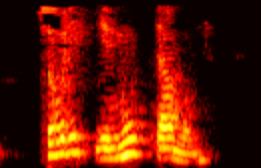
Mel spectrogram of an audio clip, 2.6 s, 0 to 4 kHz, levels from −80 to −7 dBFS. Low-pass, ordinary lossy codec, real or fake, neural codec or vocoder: 3.6 kHz; MP3, 16 kbps; fake; codec, 16 kHz, 1.1 kbps, Voila-Tokenizer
